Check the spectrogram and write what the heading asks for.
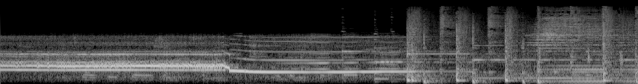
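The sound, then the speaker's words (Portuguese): A singing dog lets out a long, loud, tonal howl that holds steady and then slides down in pitch, followed by a run of sharp, rhythmic percussive bursts. “Eles têm esse nome porque têm um canto bem característico, descrito em um estudo como um uivo de lobo com tons de canto de baleia.”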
